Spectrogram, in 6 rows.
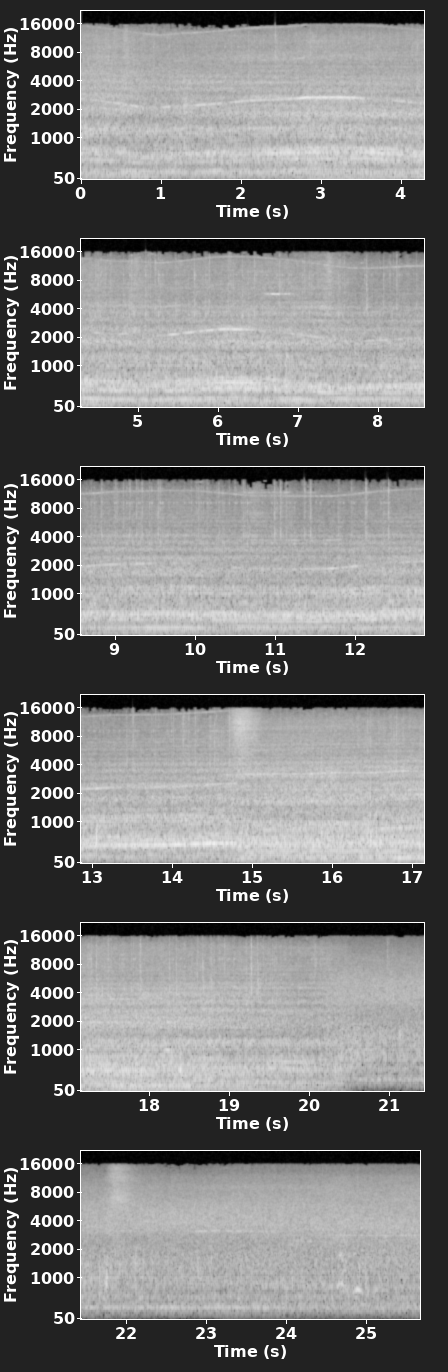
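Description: Volvo FH16 500 log truck's 16-litre straight-six diesel running under load as the loaded truck comes down a mountain forest track, its engine note wavering up and down. About twenty seconds in the deep rumble drops away and the truck is heard more faintly.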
